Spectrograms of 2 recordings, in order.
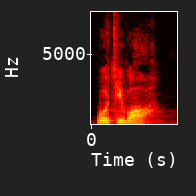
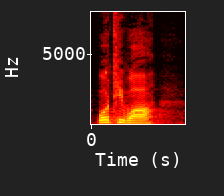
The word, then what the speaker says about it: Wojtyła: So I had to look this up, and after I looked it up and heard many people actually say his name, I still don't think I have it right, but here we go. There was a pope, John Paul II, and his name was Karol Wojtyła. I'm just telling you, that's how you say it.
